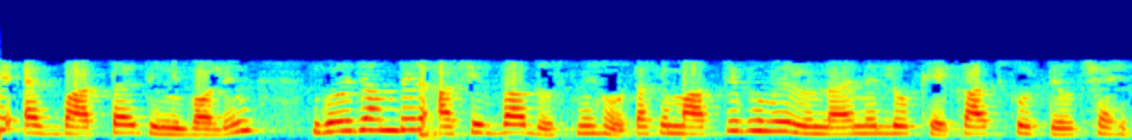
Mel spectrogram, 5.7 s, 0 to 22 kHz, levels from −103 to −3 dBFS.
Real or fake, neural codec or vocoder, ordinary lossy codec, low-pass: real; none; none; 3.6 kHz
